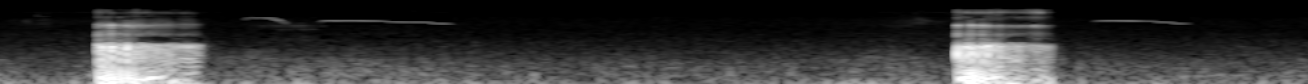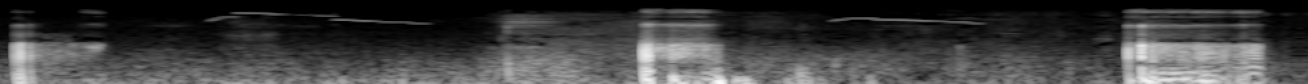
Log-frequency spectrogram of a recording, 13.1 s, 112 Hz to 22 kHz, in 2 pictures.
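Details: 10-week-old baby snoring loudly: five loud, rough, noisy breath bursts at irregular intervals, with birds chirping in the background.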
